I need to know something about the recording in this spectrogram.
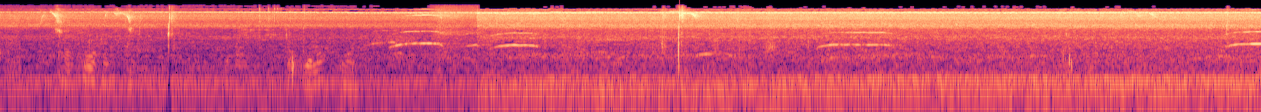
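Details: Young monkey at Angkor Wat and Bayon temple, Cambodia, in spring, whistling for milk: short arched whistles, rising then falling, scattered through the clip over steady hiss, a constant high thin drone and a few clicks and knocks.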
